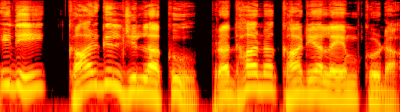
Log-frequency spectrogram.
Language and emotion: Telugu, neutral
